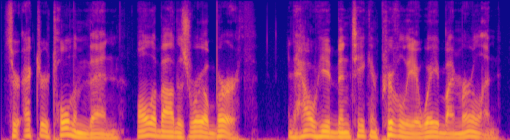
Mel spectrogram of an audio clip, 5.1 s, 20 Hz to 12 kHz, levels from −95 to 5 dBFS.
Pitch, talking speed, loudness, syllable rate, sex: 105 Hz, 235 wpm, -16 LUFS, 5.9 syllables/s, male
